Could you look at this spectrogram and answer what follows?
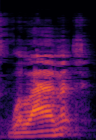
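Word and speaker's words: Willamette: one is um well I used to call it will uh the willit region I've since been told it's not willit it's wamit if you want to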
